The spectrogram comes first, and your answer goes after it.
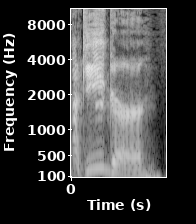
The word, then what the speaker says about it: Giger: you call me okay I think it's pronounced I think it's pronounced Giger uh and he did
